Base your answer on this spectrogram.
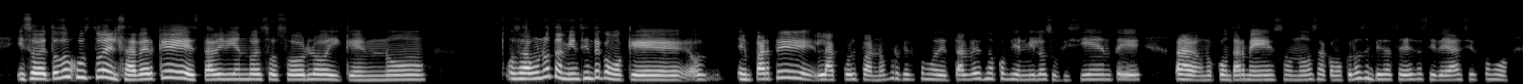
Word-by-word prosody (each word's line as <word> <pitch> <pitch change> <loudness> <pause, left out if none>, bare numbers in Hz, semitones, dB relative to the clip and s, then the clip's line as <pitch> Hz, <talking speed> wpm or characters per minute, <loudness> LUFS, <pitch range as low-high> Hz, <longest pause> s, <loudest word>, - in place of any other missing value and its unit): y 245 0 -3
sobre 260 -2 +8
todo 295 +8 +3
justo 330 0 0
el 305 -7 +4
saber 235 +2 +4
que 305 -2 +5
está 225 -1 +2
viviendo 235 0 +1
eso 235 -1 +1
solo 225 +1 +2
y 215 -2 0
que 200 +1 -4
no 220 +2 -2 0.8
o 270 - +1
sea, 260 0 +7
uno 290 +7 +2
también 265 -9 +1
siente 285 +3 0
como 240 -6 +1
que 215 -1 +2
o 225 +1 -3 0.3
en 235 -3 0
parte 255 -1 +1
la 220 0 +3
culpa, 230 0 -3
¿no? 210 +2 -11
Porque 260 -4 -7
es 230 - -9
como 240 -1 -8
de: 215 -1 -2
"Tal 225 +2 -4
vez 255 +1 -2
no 260 - -5
confíe 240 -3 -4
en 215 - -9
mí 225 - -5
lo 230 0 -5
suficiente 230 - -5 0.3
para 225 -4 +2
no 210 +1 -9
contarme 215 0 -2
eso", 220 0 -10
¿no? 210 +1 -8
O 230 - -6
sea, 235 -1 -7
como 210 -1 -8
que - - -2
uno 270 +4 -3
se 285 - -3
empieza 230 -2 -1
a - - -3
hacer 225 0 -2
esas 235 +1 -5
ideas, 220 +1 -5
y 230 - -7
es 230 - -14
como, 230 -4 -9
230 Hz, 230 wpm, -17 LUFS, 220-255 Hz, 0.8 s, sobre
